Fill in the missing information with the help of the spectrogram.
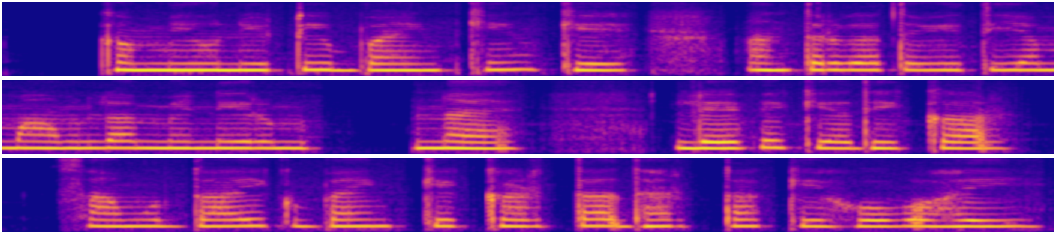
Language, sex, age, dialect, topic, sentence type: Magahi, female, 18-24, Central/Standard, banking, statement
